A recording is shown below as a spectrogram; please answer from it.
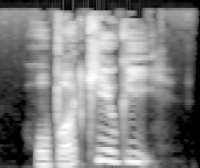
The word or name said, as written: robotkirurgi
